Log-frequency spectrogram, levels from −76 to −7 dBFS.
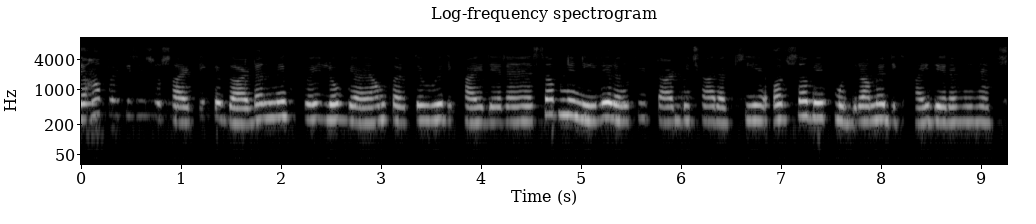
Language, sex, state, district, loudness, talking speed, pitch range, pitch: Hindi, female, Bihar, Jahanabad, -34 LUFS, 200 wpm, 230-270 Hz, 245 Hz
